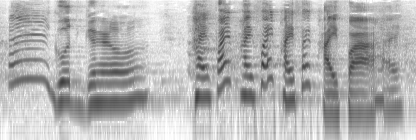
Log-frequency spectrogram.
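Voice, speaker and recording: A man's voice: sits high, wildly swooping pitch, very slow, background noise, voice pushed up, full character voice. A man doing a posh, coaxing young dad. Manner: soft, overly patient, coaxing. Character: posh young father sweet-talking his little daughter. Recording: echoey hall.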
